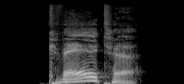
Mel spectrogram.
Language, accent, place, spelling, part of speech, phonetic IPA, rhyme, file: German, Germany, Berlin, quälte, verb, [ˈkvɛːltə], -ɛːltə, De-quälte.ogg
- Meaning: inflection of quälen: 1. first/third-person singular preterite 2. first/third-person singular subjunctive II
